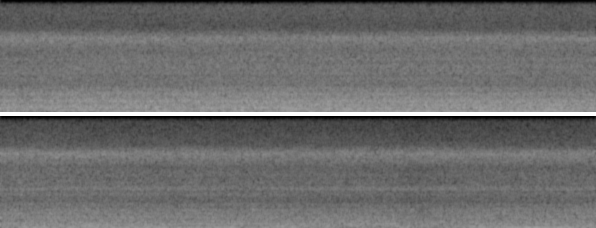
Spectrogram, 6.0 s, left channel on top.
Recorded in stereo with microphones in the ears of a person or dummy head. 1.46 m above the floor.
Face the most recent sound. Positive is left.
No sound to turn to.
